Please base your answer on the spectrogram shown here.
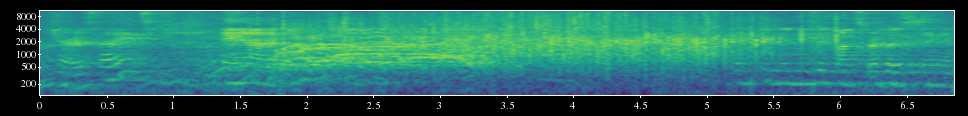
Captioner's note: applause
